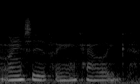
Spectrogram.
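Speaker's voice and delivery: soft whisper to herself; barely voiced, thinking aloud. Real, not acted. Muttering to herself while working.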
